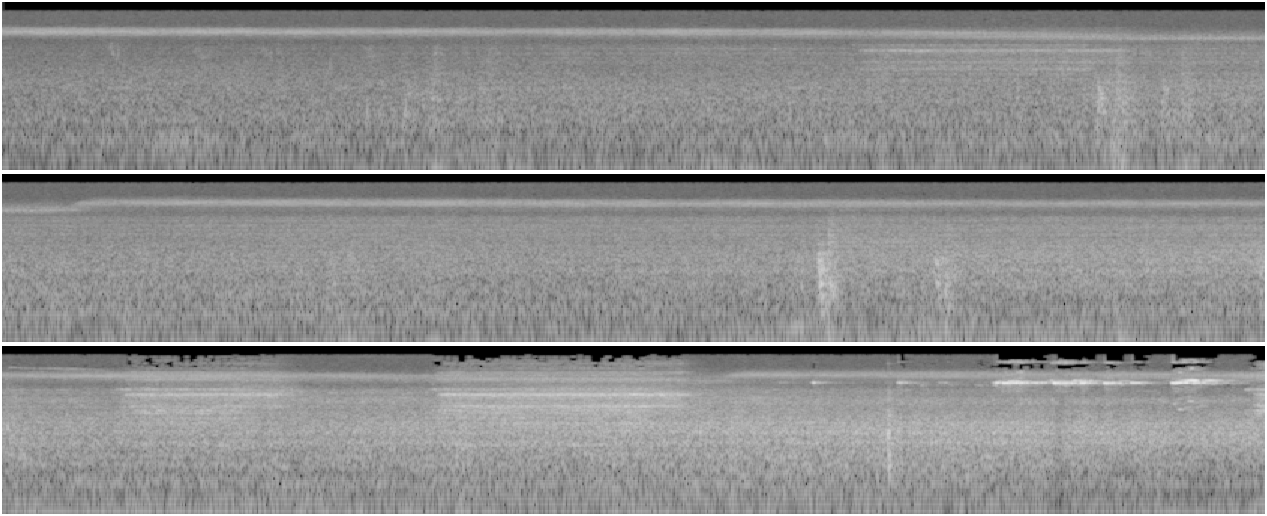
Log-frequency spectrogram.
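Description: A diesel train rumbles closer as it pulls in.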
